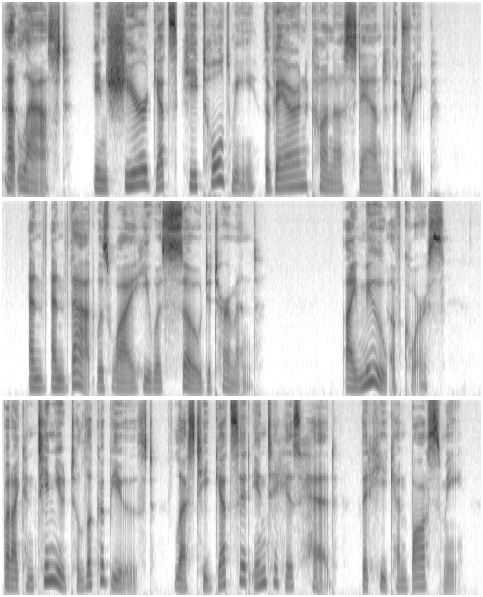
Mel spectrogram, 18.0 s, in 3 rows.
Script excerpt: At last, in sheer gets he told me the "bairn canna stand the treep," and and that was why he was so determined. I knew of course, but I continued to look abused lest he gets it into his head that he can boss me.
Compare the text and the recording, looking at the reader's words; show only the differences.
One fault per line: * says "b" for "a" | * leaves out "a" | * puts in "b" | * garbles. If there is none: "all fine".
all fine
